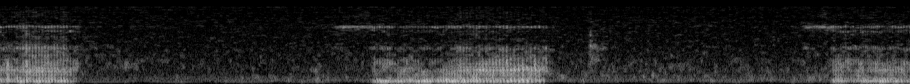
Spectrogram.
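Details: Steady snoring from Troy, a dog whose snores carry through several rooms. Rough, throaty rasps last one to two seconds and come back about every four seconds, with hushed pauses between.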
